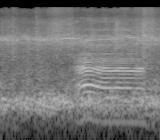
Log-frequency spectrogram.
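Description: Many caged domestic pigeons cooing together in a loft, a steady low chorus, with a man's short spoken "à" a second in.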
